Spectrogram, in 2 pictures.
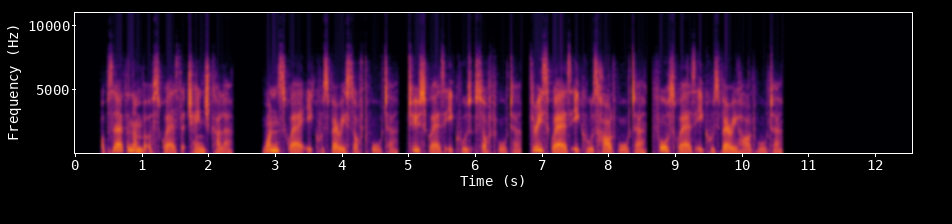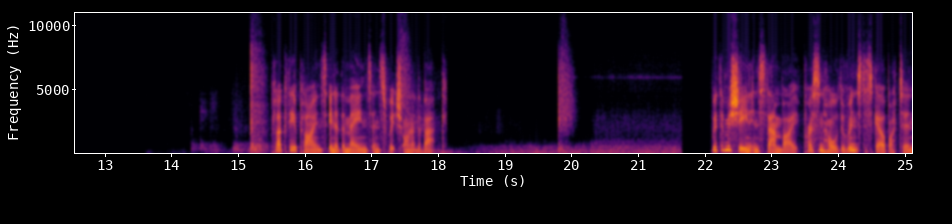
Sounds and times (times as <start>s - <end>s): Speech: 0.4s - 10.6s, 15.5s - 18.2s, 22.1s - 25.1s.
